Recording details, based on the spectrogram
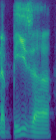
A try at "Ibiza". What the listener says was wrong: You said it wrong. It's a Ibiza, right? They say it weird, right? In Ibiza, they don't pronounce a Z. It's like a TH, right? Am I tripping? I'm pretty sure it is that.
